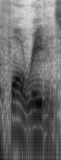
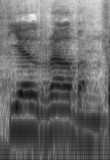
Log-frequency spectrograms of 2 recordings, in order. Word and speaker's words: Fjällräven: Oh, I was thinking about the Fall Raven stuff. – Yeah. – And how's it pronounced? – Fjällräven.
